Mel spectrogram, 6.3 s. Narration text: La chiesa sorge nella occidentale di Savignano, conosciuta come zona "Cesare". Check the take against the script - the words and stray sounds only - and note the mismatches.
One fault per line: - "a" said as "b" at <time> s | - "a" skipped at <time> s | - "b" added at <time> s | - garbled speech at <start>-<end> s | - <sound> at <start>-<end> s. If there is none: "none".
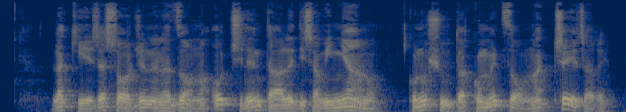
- "zona" added at 1.7 s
